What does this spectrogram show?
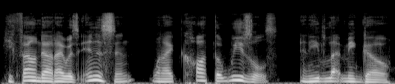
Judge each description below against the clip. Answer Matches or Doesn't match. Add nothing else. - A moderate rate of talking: Doesn't match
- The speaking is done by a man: Matches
